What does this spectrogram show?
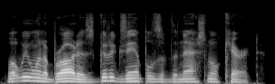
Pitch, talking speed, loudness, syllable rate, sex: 130 Hz, 240 wpm, -17 LUFS, 7.1 syllables/s, male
